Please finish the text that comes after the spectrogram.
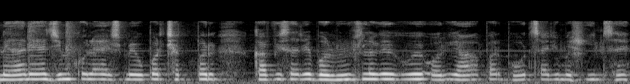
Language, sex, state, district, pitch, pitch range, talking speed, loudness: Hindi, male, Delhi, New Delhi, 230 Hz, 225-240 Hz, 210 wpm, -16 LUFS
